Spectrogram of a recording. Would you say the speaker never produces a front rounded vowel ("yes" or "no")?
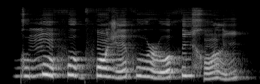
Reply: yes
